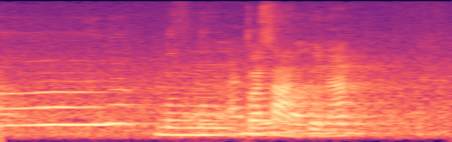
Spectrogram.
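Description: A voice humming one steady held note, then a short wavering sung or spoken vocal phrase about a second in, demonstrating a melody by mouth.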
